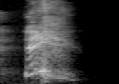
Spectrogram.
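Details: A single sharp, explosive sneeze with a forceful burst of air, over in about half a second, announced beforehand by the person.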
